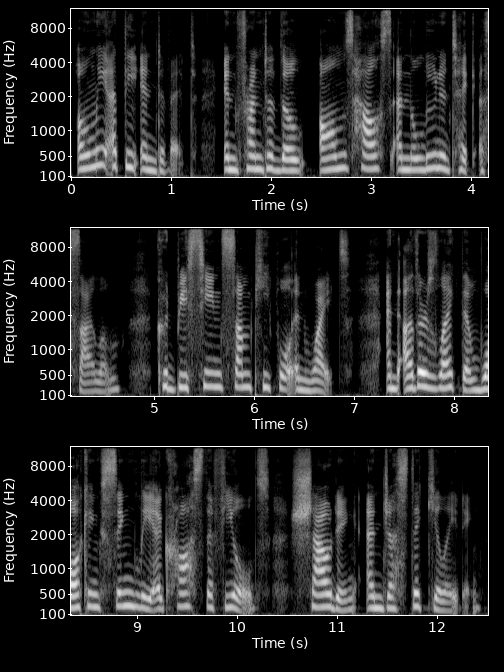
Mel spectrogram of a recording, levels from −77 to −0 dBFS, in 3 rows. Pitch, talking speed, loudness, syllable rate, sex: 230 Hz, 165 wpm, -20 LUFS, 4.8 syllables/s, female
